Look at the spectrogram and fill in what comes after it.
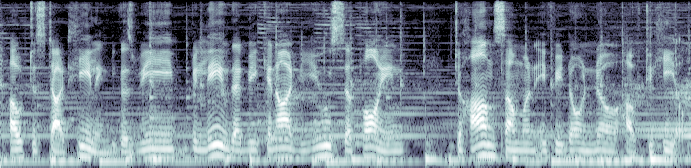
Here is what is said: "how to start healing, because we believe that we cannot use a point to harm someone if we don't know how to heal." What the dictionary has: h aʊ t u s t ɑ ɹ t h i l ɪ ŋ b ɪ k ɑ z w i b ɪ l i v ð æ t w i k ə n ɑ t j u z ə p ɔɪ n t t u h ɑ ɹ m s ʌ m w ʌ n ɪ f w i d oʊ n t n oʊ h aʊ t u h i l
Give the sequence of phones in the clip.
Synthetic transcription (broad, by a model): h aʊ t u s t ɑ ɹ t h i l ɪ ŋ b ɪ k ɑ z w i b ɪ l i v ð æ t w i k ə n ɑ t j u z ə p ɔɪ n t t u h ɑ ɹ m s ʌ m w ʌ n ɪ f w i d oʊ n t n oʊ h aʊ t u h i l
